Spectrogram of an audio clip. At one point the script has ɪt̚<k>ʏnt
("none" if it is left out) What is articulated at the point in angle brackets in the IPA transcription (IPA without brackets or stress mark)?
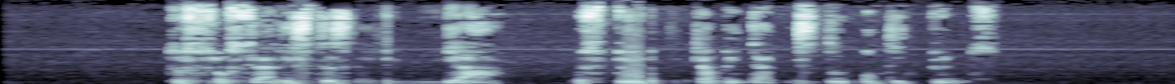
p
